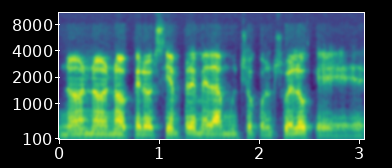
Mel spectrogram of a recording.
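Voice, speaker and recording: Very slow in pace, a man speaks with fairly even intonation. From Spain, Aragon (Zaragoza). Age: 60s. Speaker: pastor, writer and coach. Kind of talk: interview.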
